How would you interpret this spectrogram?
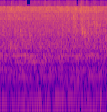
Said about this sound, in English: Hopefully you could hear me and the water's not like too loud.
